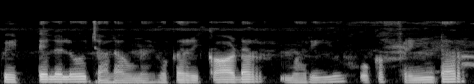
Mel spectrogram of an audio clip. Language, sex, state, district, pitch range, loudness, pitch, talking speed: Telugu, male, Andhra Pradesh, Sri Satya Sai, 100-120 Hz, -20 LUFS, 110 Hz, 115 wpm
